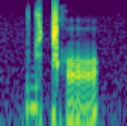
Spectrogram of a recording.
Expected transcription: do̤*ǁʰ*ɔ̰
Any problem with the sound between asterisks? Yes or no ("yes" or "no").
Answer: no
